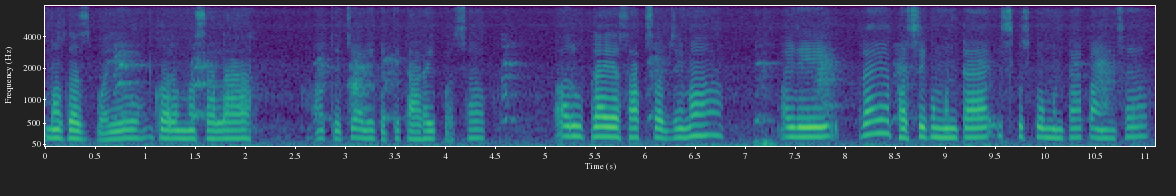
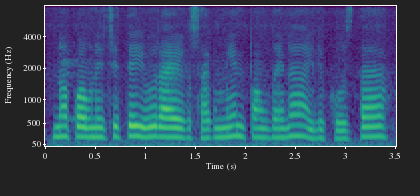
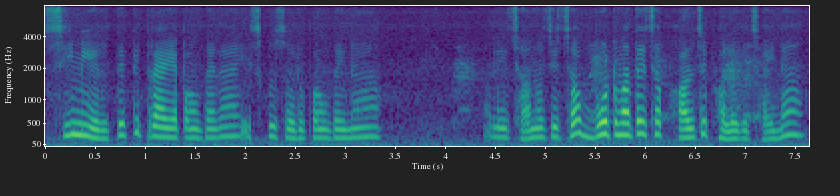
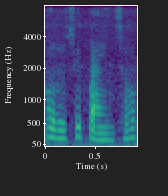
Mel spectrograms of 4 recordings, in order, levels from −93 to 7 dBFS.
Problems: constant background noise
